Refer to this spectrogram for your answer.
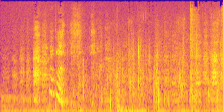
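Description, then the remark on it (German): A dog pants rapidly and steadily, its quick breaths filling the whole stretch, with a brief whine-like tone near the start and a low hum underneath. “Braver Hund, das hast du gut gemacht”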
